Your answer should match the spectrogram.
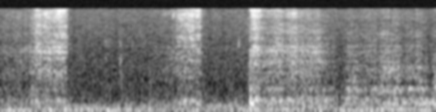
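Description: Near silence with a few faint, brief rustles and scrapes of hands handling a USB cable and an Arduino board on a tabletop.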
